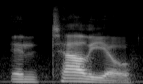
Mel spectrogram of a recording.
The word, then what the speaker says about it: intaglio: I had a feeling that the G was going to be silent. Intaglio.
